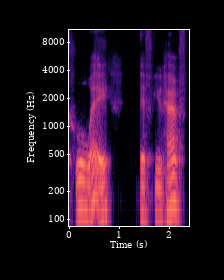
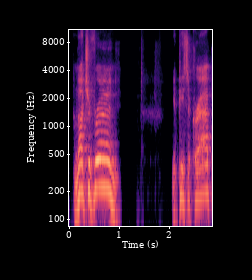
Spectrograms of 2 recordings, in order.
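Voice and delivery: mock hostile retort; 8 semitones higher, 7 dB louder than usual. Imagined rude reply to "friend.

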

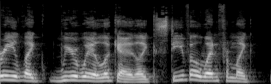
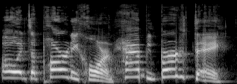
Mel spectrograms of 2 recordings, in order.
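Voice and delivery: high put-on party greeting; high voice, stretching out the birthday wish; birthday skit character; 10 semitones higher than usual.

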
